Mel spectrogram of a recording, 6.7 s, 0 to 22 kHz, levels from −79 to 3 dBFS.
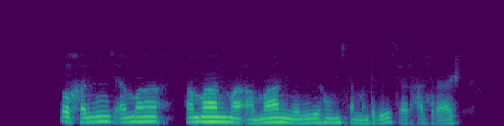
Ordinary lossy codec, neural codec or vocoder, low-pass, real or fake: AAC, 32 kbps; codec, 16 kHz, 0.8 kbps, ZipCodec; 5.4 kHz; fake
